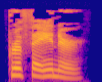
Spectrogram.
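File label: "profaner", English, British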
